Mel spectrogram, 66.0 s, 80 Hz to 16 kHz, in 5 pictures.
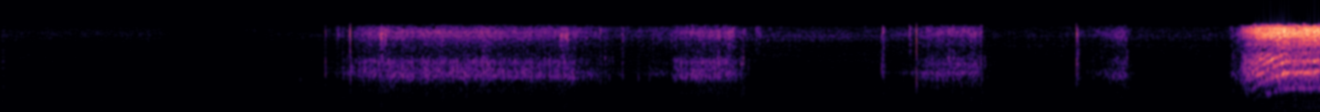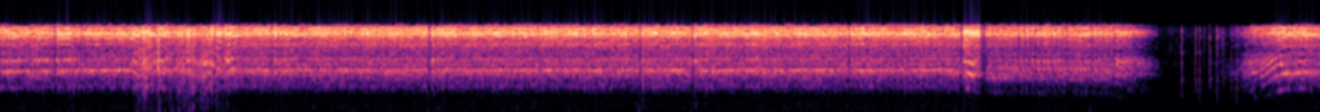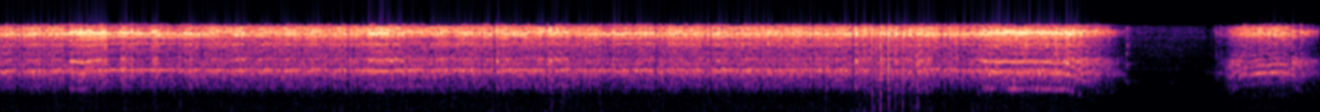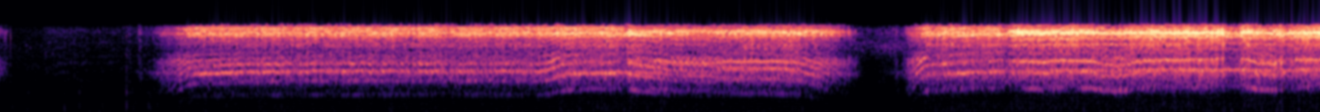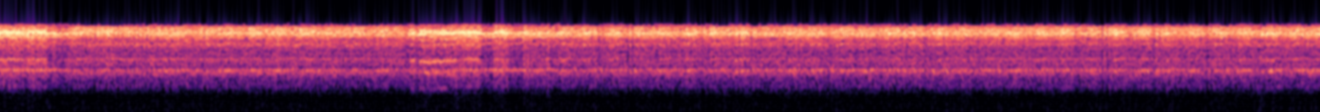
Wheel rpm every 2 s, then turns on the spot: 0, 10, 30, 30, 10, 0, 160, 230, 230, 230, 230, 190, 60, 220, 230, 230, 230, 230, 110, 50, 50, 150, 170, 140, 160, 220, 230, 230, 230, 230, 230, 230, 230.
2-10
